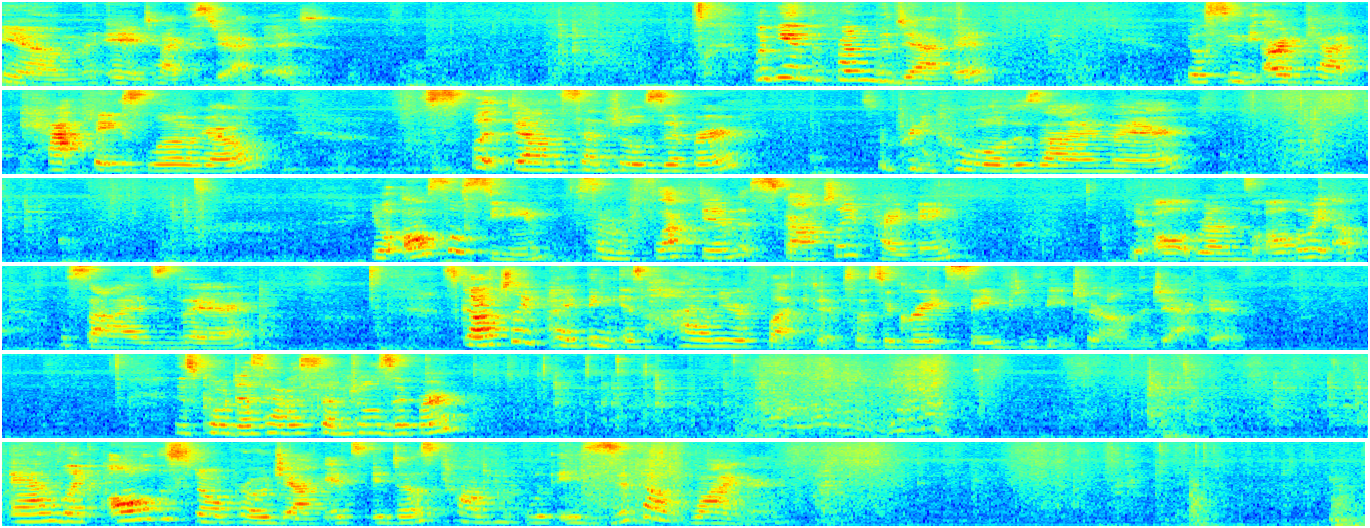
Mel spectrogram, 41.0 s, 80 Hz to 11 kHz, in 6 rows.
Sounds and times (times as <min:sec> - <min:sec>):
Speech: 0:00.0 - 0:01.6, 0:03.6 - 0:05.0, 0:05.9 - 0:08.2, 0:08.9 - 0:10.6, 0:11.2 - 0:12.8, 0:15.5 - 0:18.6, 0:19.3 - 0:21.9, 0:22.7 - 0:26.8, 0:28.2 - 0:29.7, 0:34.2 - 0:38.1.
